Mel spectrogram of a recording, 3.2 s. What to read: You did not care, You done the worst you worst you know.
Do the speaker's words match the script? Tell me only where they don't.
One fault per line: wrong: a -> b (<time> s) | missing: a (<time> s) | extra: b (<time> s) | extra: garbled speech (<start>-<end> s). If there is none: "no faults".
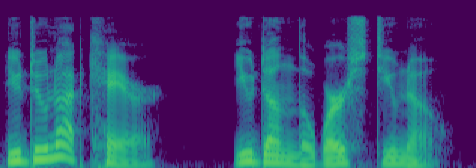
wrong: did -> do (0.1 s)
missing: worst you (2.7 s)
